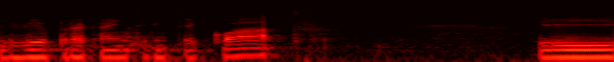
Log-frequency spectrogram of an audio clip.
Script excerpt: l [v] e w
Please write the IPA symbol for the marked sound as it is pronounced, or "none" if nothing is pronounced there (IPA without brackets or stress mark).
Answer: v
